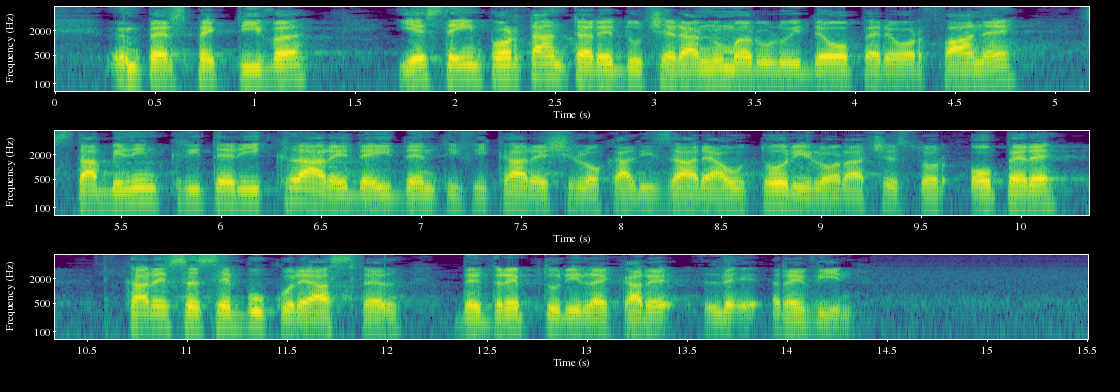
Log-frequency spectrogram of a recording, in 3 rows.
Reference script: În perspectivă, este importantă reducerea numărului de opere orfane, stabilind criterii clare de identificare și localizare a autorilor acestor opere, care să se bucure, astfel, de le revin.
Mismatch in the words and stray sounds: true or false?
true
